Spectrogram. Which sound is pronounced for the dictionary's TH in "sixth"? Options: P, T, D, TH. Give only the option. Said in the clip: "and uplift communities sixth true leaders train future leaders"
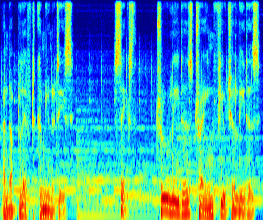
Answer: TH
